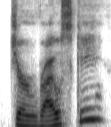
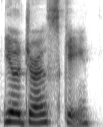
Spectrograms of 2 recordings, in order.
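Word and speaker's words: Jodorowsky: still can't pronounce so I have heard that the J's are y sounds, so it. it's Yep. Yodrowski.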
